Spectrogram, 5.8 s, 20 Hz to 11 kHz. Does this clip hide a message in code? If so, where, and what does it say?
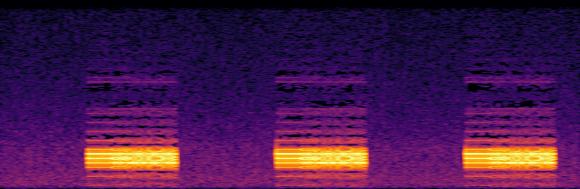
Yes: Emergency Alert System (SAME) tones (header bursts) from 0.9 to 5.5 s, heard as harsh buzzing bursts, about 520.83 baud.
